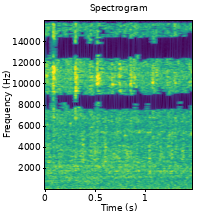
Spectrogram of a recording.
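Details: Willys L134 flathead Jeep after a head gasket replacement and a 4–5 mile drive: low, steady idle rumble, even and unbroken with no knock or miss; running healthy.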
